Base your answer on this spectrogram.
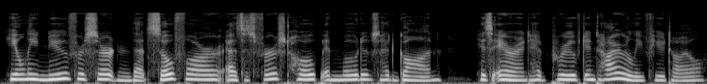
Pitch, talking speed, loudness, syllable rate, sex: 210 Hz, 185 wpm, -16 LUFS, 4.9 syllables/s, female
